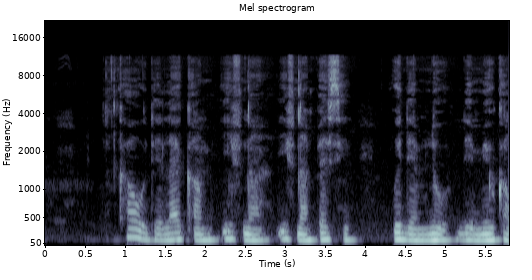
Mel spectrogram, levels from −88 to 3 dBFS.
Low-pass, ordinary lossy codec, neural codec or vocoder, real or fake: none; none; none; real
